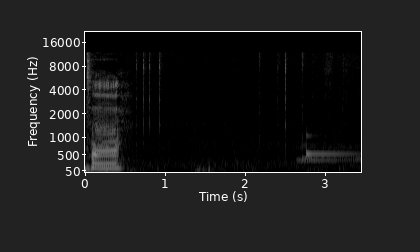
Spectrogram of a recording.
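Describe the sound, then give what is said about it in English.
Light clicks from a small computer keyboard and trackpad come in a few sparse bursts, quiet and crisp, between short stretches of a person talking. “I've got a little trackpad and keyboard that I got to control this computer, because this is a secondary computer”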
